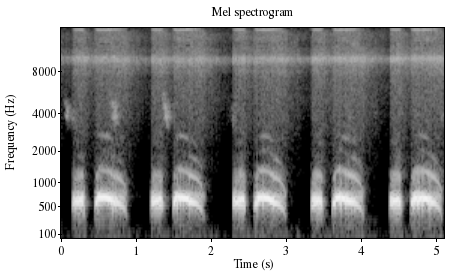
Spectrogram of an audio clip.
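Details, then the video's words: Strong-voiced spotted dove in a decoy trapping session; five evenly spaced pairs of low coos, a short clipped note followed by a longer warbling one, regular rhythm, otherwise quiet. "Pikat tekukur tapau Bl suara besar"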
